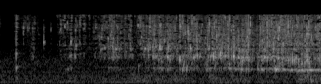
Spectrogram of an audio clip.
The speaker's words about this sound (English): Okay, so we'll pour that into the saucepan now.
